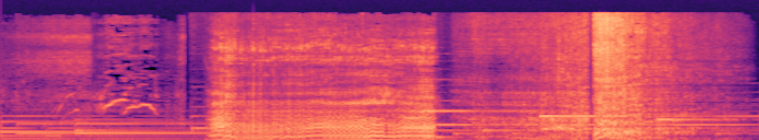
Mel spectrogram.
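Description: A tiger roars over soft piano music: one long, loud roar about two seconds in, then a shorter one about six seconds in.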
